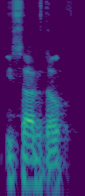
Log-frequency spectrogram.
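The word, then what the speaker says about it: Ysidro: It's Y-S-I-D-R-O. Isardo? Sardo? – Isardo. Yeah, okay. Just so you know, anything you read in Spanish, it's pronounced phonetically. Isardo.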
